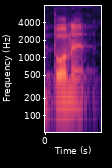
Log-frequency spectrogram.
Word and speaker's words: bonnet: yeah yeah yeah yeah we call it the Bonnet but we we obviously we don't pronounce the tea because we're British but um yeah so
